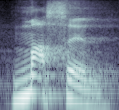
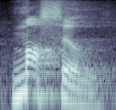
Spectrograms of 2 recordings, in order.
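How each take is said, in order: No difference in how they are said.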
